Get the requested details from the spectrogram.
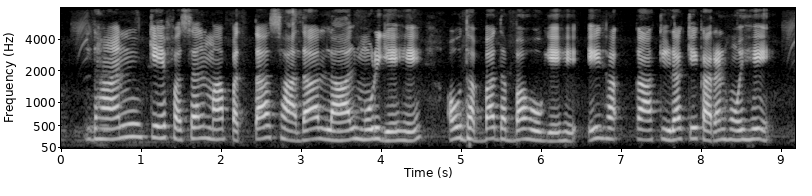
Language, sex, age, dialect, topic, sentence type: Chhattisgarhi, female, 18-24, Central, agriculture, question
